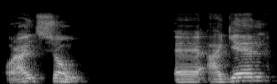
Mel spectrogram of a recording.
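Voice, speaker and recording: A man's voice: medium pitch, lively intonation, slow, fairly bright tone. A man in his twenties with a Greek Cypriot accent, a native Greek speaker, teaching a live online trading lesson in a casual, direct way and checking in with "okay" and "all right". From Cyprus. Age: 20s. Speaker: guest trading educator.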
